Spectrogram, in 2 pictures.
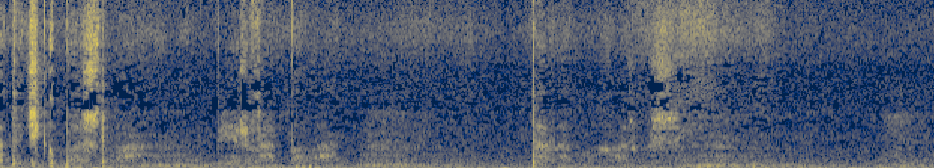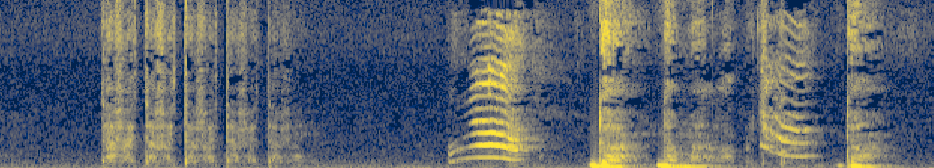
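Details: Jessie, a female cat giving birth at home, calls out during contractions. After a stretch of whispering and rustling come several strained, harmonic meowing cries in quick succession, overlapped by a soothing voice saying yes.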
